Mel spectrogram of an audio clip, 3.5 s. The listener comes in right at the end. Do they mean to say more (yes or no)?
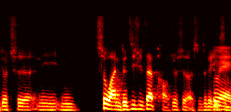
yes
